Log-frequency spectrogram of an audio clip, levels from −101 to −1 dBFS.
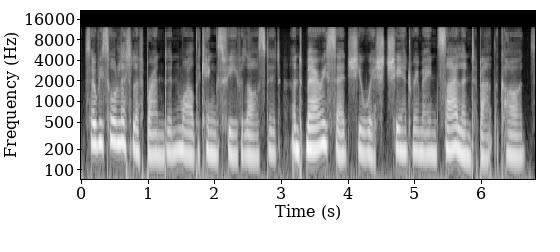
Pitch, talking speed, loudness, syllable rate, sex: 185 Hz, 200 wpm, -17 LUFS, 5.1 syllables/s, female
